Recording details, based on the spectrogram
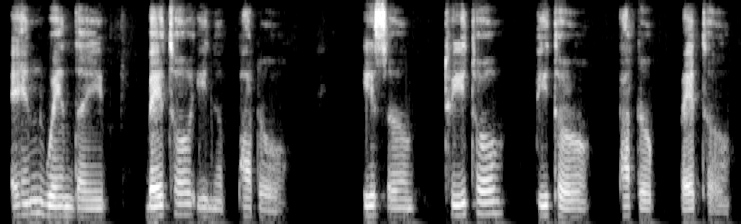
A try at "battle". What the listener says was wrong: hear how it's a D, it's a dull sound, not a tull sound. Dull. Just like in puddle.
